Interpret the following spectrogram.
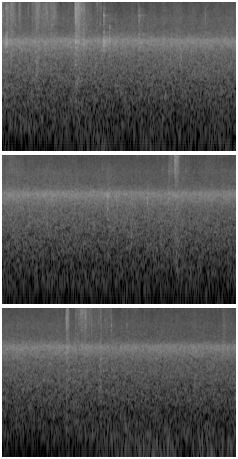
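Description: Steady outdoor hiss of wind through trees, with a few faint crackles from dry leaf litter.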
